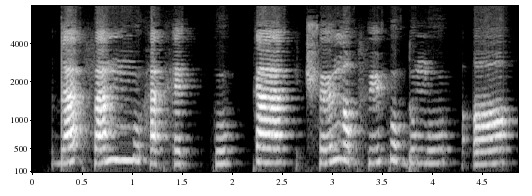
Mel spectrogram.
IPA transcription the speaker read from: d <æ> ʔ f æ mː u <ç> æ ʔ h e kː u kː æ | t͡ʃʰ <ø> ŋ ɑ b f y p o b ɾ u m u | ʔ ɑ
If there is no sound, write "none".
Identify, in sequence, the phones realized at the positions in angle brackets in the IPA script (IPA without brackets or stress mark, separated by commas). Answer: æ, h, ø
